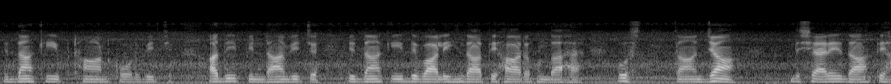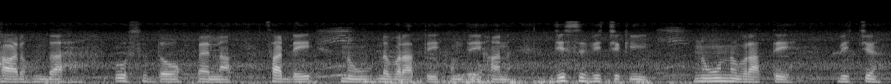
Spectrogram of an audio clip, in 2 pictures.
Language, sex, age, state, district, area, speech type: Punjabi, male, 30-45, Punjab, Pathankot, rural, spontaneous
